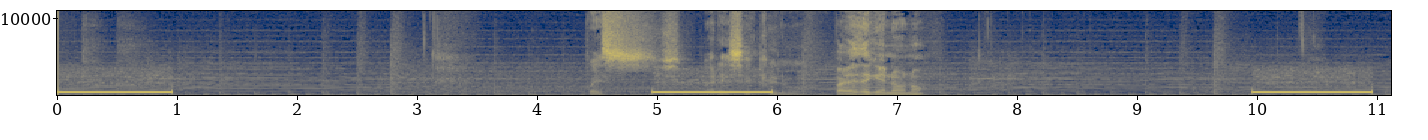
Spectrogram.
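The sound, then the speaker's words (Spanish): A steady electronic ringing tone repeats three times, each about a second long with long silent gaps, as an unanswered WhatsApp call rings out. People speak briefly between the rings. “Claro, esto es por WhatsApp, va, a tardar en... Nada, nada, nada, fracaso, fracaso, absoluto.”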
